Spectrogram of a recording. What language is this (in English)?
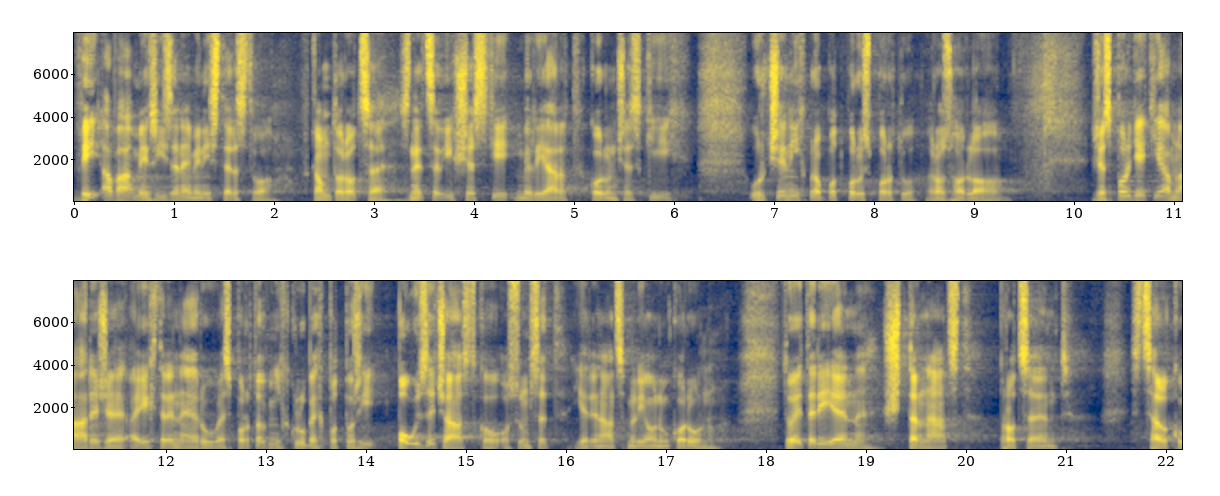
Czech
